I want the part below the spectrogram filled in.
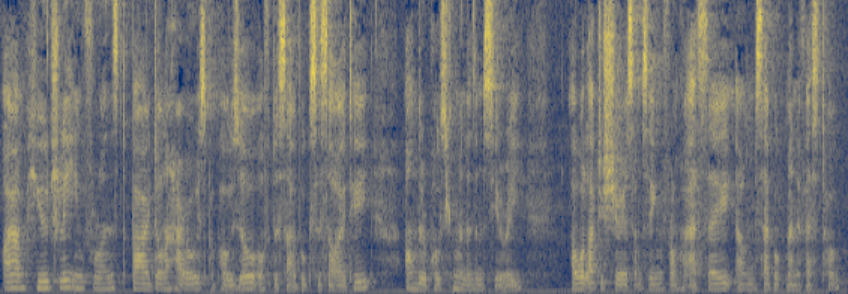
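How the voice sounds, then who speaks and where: A woman in her twenties whose first language is Korean gives a measured, reflective talk about her art. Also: deep voice, fairly even intonation, slight background noise. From China. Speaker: artist. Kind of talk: prepared artist talk.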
